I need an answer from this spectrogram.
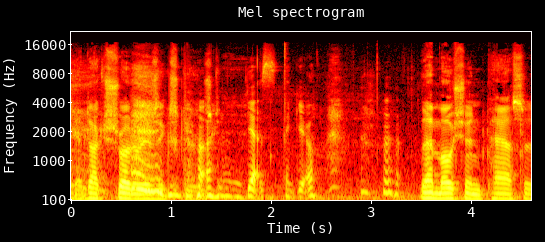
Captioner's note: laughs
